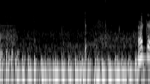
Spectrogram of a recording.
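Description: Motorcycle engine idling with a fast, even pulsing.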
